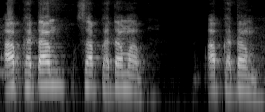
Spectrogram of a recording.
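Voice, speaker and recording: A man's voice: high-pitched, steady tone, takes it slowly, gravelly. A middle-aged man arguing heatedly on a live stream, scolding and repeating the same accusations again and again. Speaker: livestreamer in a family quarrel.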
